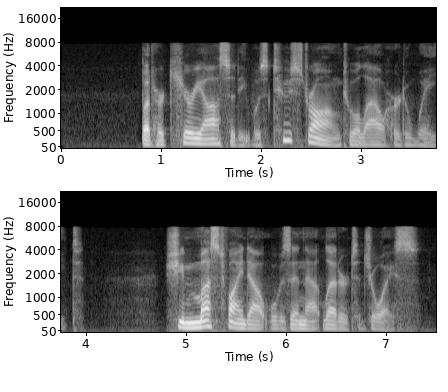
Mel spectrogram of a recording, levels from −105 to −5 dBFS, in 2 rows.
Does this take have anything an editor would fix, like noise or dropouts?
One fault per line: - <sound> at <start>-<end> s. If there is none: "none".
none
